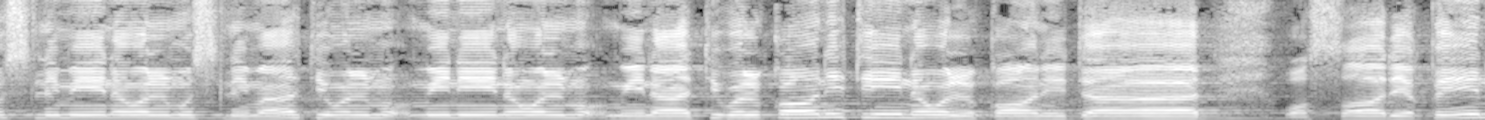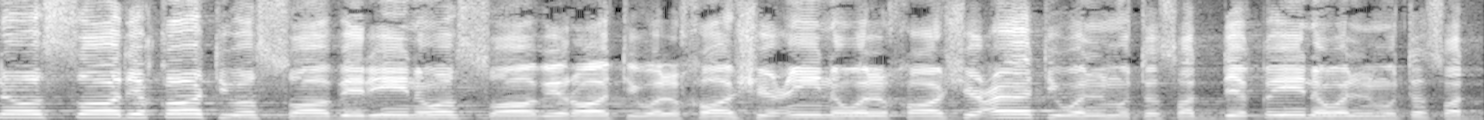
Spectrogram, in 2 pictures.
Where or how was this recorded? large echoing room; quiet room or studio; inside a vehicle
large echoing room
